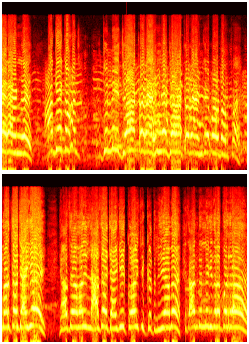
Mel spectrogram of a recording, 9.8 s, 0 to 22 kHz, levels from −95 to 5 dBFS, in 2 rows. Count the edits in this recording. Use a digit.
2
